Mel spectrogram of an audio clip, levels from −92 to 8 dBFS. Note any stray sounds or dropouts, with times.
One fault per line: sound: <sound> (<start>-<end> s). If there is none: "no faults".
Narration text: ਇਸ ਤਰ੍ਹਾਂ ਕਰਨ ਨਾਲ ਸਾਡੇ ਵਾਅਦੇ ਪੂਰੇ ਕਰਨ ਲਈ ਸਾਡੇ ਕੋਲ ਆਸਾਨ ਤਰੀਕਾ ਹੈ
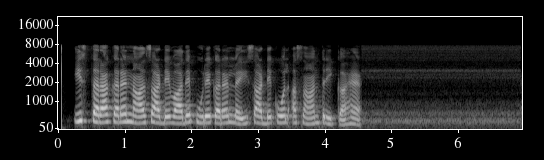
no faults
